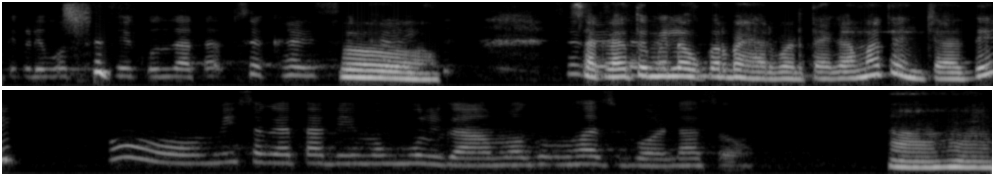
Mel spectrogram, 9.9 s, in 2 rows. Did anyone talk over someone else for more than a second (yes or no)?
no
